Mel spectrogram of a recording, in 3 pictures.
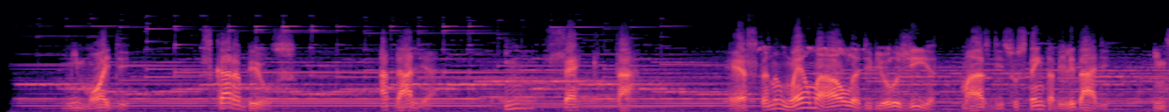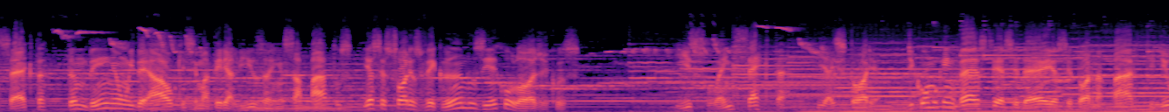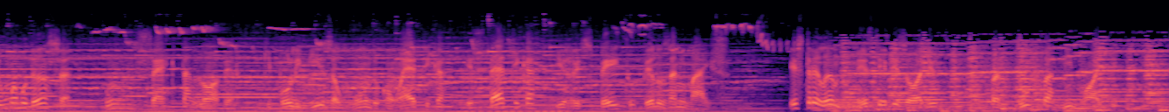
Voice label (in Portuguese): Locução caricata retro; Insecta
